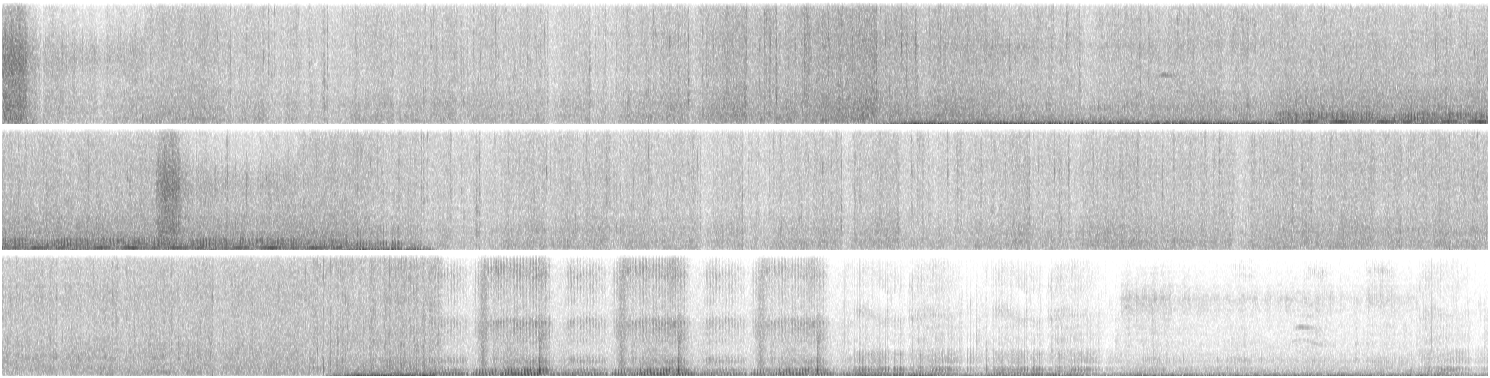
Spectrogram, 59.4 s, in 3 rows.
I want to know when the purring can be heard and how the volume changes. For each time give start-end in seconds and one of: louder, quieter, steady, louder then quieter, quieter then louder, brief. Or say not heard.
11.8-25.6 louder
43.9-59.3 quieter.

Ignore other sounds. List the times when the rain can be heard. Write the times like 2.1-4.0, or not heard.
0.0-45.5.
